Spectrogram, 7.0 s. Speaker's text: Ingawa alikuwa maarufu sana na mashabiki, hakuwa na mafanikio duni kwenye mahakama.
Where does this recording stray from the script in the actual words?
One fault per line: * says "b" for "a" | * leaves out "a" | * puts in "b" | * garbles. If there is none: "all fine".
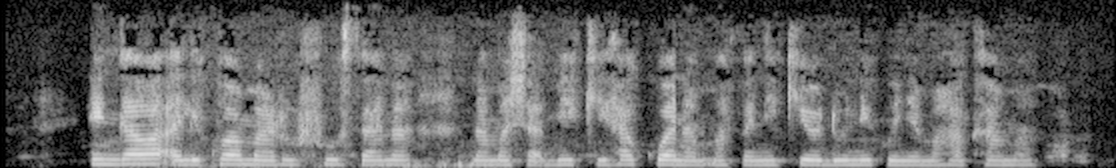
all fine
